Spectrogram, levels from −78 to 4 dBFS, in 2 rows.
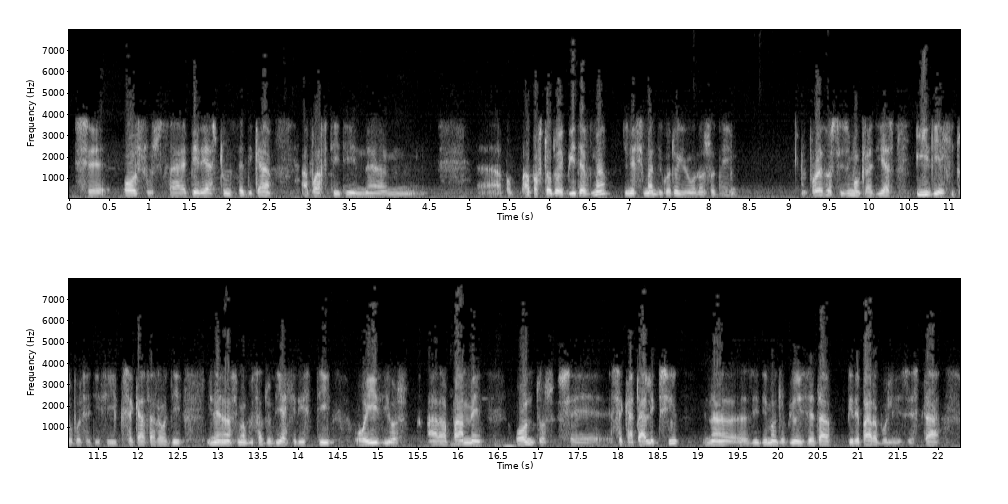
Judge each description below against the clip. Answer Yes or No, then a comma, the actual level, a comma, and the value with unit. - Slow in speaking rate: No, average, 145 wpm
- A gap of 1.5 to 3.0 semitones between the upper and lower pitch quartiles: Yes, narrow, 2.5 semitones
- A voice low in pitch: Yes, very low, 95 Hz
